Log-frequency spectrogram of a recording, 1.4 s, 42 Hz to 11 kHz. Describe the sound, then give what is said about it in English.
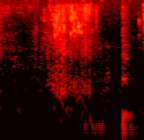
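Beer cans being cracked open on a 3, 2, 1 countdown and poured, one a Nugget Nectar by Trogues Brewing: a steady fizzy, splashing hiss for most of a second, then a short sharp crack near the end. No one talks. “We're going to crack them if we got them in 3, 2, 1.”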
